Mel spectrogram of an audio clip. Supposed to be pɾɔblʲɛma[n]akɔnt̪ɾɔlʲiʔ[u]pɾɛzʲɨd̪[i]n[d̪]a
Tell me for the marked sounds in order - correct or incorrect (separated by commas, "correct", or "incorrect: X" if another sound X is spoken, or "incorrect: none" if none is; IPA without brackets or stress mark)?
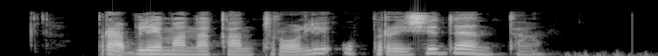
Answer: correct, correct, incorrect: ɛ, incorrect: t̪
